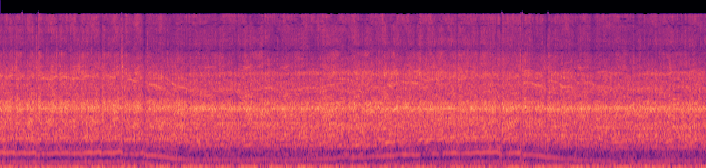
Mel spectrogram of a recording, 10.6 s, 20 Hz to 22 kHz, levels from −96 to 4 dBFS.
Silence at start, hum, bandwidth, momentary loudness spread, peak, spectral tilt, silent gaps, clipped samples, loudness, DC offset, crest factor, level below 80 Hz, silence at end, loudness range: 0 s; none; 16 kHz; 1 LU; -2 dBFS; 0 dB/octave; none; under 0.1%; -15 LUFS; under 0.1%; 16 dB; -34 dBFS; 0 s; 1 LU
